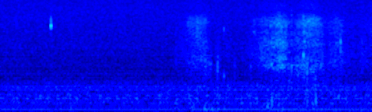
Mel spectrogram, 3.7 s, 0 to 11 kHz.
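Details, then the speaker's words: Brentwood DRF 60 garage-sale record player at first power-on, before repair: a loud, steady low hum, with handling noise, while the speaker gives no audio, only a pop at switch on and off. "quite loud listen to that more pretty noisy"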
